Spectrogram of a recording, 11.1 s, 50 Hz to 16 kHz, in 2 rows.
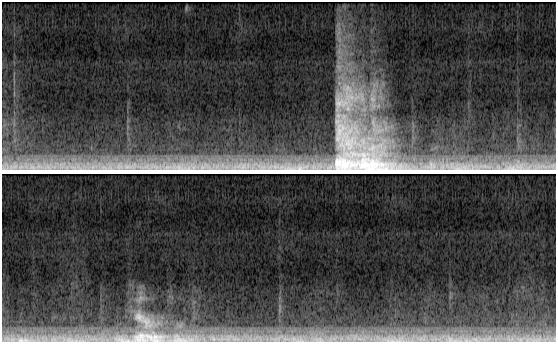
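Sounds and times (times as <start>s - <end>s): loud cough: 3.3s - 4.0s.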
